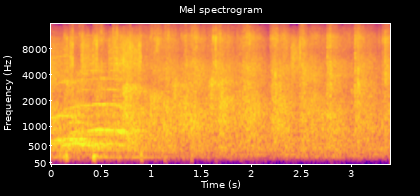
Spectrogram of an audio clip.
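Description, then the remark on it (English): A church audience bursts into cheering and applause for almost 200 people baptized by the church, a steady wash of clapping with a few raised voices and whoops at the start, then dense, sustained clapping that carries on at an even level. “You could cheer for that.”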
